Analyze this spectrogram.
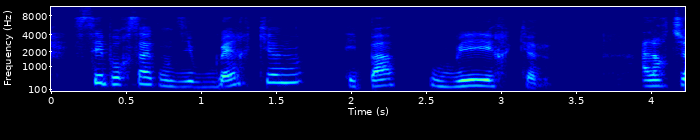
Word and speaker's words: werken: Werken. Wer est une syllabe fermée, comme on l'a dit, puisque ça termine par un R.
